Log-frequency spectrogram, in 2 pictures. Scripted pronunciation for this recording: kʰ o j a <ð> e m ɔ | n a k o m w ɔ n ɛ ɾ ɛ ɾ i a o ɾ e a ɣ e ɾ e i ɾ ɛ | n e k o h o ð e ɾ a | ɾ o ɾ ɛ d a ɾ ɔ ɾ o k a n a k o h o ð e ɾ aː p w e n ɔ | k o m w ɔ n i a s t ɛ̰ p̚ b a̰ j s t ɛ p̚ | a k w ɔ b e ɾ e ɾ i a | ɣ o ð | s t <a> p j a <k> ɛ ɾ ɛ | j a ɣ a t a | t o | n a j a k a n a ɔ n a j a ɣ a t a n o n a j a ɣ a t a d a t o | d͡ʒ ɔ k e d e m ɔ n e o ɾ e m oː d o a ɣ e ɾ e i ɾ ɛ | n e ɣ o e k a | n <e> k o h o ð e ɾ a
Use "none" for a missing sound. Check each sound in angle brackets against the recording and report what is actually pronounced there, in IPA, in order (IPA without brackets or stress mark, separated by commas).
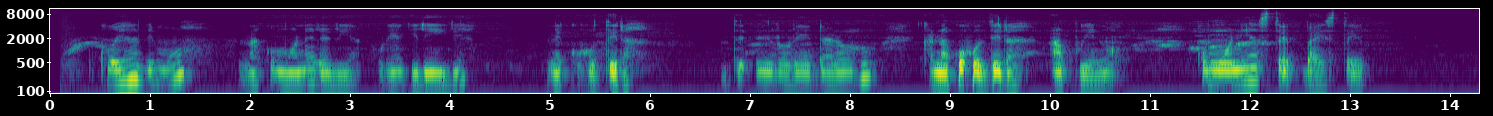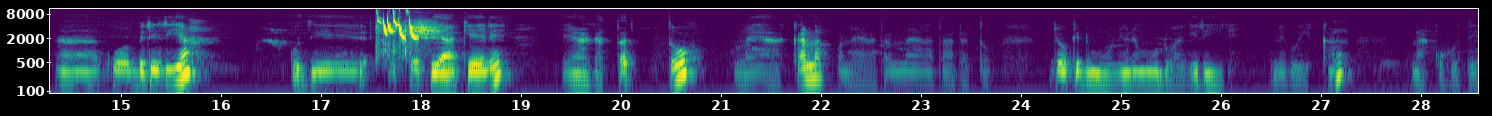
ð, ɛ, k, a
